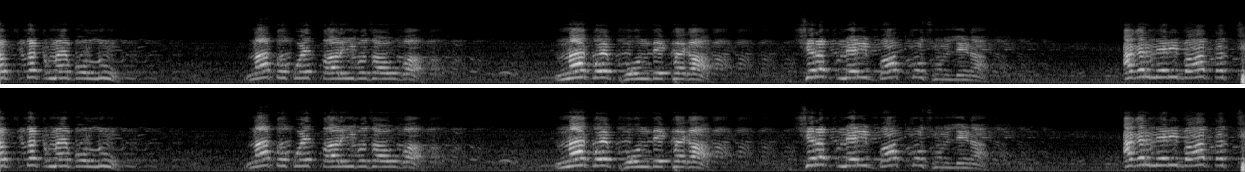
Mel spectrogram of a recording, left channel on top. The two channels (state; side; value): identical; both; correlation 1.00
